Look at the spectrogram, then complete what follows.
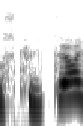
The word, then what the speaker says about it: sculpteur: Donc vous voyez, dans sculpteur, il y a un P qu'on n'entend pas. Quand on l'écrit, il faut le mettre, mais on ne le prononce pas.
